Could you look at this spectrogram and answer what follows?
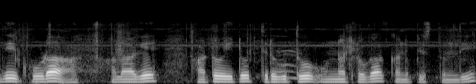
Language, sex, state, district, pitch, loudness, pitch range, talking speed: Telugu, male, Andhra Pradesh, Sri Satya Sai, 125 Hz, -19 LUFS, 115-135 Hz, 100 wpm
